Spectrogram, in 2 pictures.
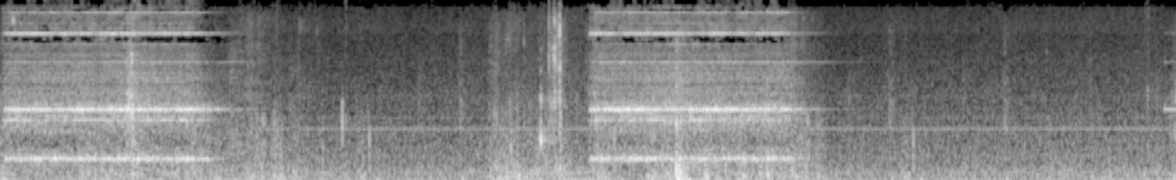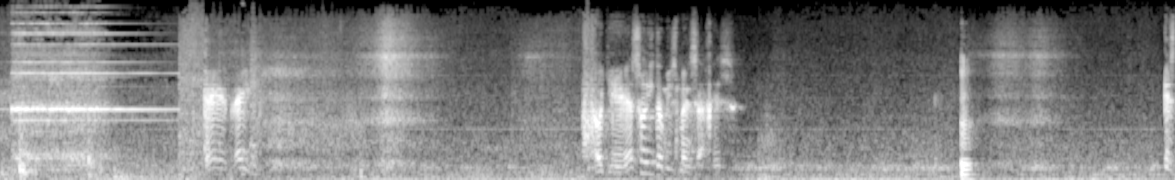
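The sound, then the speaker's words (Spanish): A telephone rings three times, each trill a couple of seconds long with pauses between, fairly loud, followed by indistinct voices and background noise. “Verás, es que llamo, llamo y llamo y por fin te pones tú y ni siquiera me dices nada, tronco.”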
